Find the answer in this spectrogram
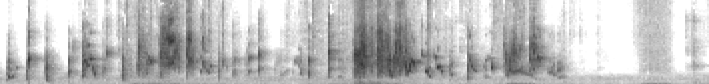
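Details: Pet budgies squawk and chatter loudly in dense, scratchy bursts with sharp chirps, fading to near silence over the last second and a half.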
